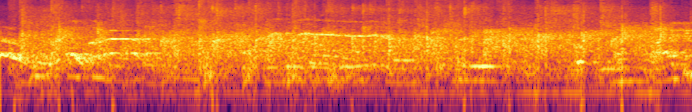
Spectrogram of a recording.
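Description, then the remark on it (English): A large crowd applauds the performers on stage steadily and loudly for several seconds, dense clapping filling the room, with a few whistles and cheering voices mixed in. “Well, yeah, a big applause for the people on stage here.”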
